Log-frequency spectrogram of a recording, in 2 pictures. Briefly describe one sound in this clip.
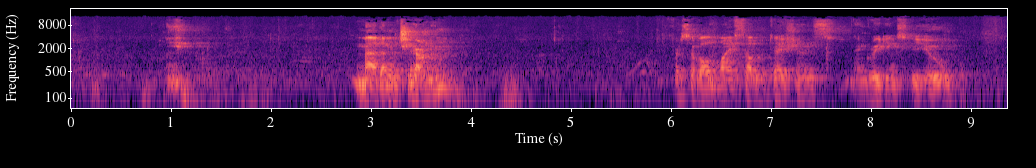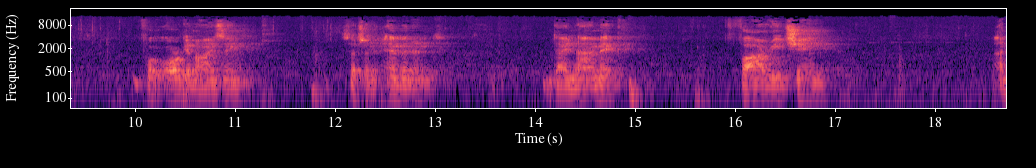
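An elderly man speaks slowly into a microphone, in a large echoing hall.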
